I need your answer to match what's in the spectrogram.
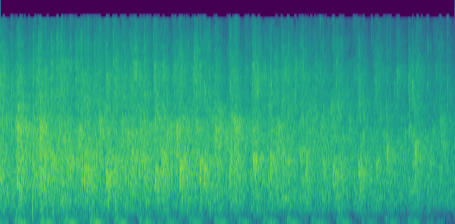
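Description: A crowd applauds steadily, dense overlapping claps forming a loud, even wash of sound that holds for several seconds and eases slightly toward the end, with no voices.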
